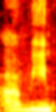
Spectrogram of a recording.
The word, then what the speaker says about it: Aamiin: ini yang benar tafadol ada beberapa cara baca Amin yang pertama para ulama mengatakan yang paling fasih adalah ee dengan memanjangkan dan meringankan bacaan minim tib Ya ini yang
